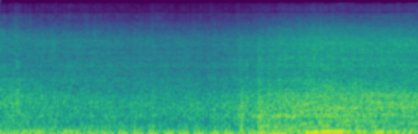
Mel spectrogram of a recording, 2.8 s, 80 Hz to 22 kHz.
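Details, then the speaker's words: 1998 Yamaha YZF600R Thundercat after transmission repair, revving on a stand with rear wheel off the ground: steady exhaust beat through each gear change, no grinding or clunking; gearbox shifts cleanly, carburetion still needs setup. "got all the gears that's good i'm gonna have to mess around the carburation a little bit to get it set up right but she sounds good"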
